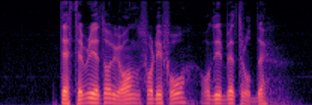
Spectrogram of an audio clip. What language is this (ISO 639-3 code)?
nor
